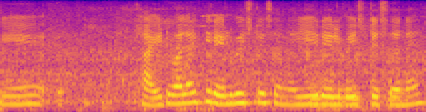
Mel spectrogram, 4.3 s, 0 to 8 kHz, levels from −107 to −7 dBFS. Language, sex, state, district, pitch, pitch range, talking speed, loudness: Hindi, female, Maharashtra, Gondia, 225 Hz, 210-250 Hz, 180 wpm, -15 LUFS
